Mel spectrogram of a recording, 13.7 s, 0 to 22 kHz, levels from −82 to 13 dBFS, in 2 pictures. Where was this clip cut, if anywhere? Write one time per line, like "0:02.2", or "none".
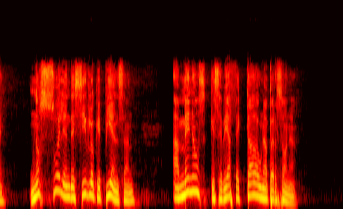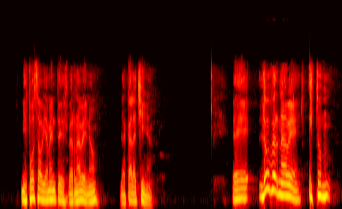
0:07.2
